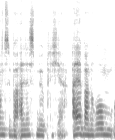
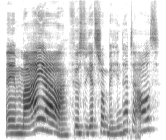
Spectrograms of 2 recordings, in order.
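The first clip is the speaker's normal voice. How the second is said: loud mocking bully; 4 semitones higher, 18 dB louder, slower than usual. Bully taunting in the park.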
